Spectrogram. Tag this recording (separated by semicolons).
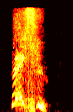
Sneeze; Mouth; Funny; Nose; achoo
